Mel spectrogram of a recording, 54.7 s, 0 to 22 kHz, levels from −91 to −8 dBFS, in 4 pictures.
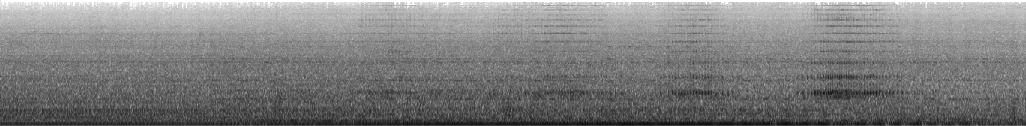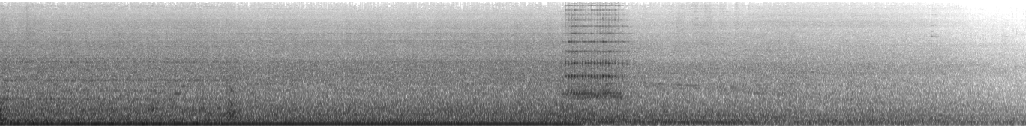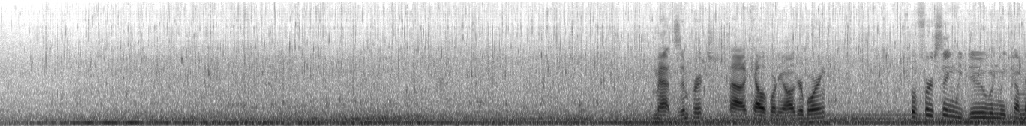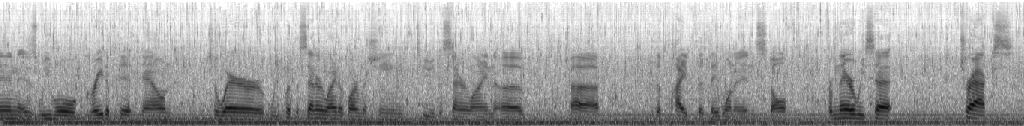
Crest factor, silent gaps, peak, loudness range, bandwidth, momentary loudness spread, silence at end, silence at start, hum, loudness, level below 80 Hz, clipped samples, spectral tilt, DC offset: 20 dB; none; -2 dBFS; 13 LU; 19.5 kHz; 13 LU; 0 s; 0 s; none; -22 LUFS; -34 dBFS; under 0.1%; -6 dB/octave; under 0.1%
